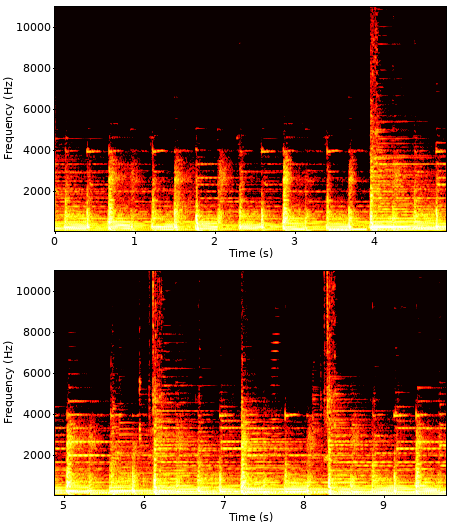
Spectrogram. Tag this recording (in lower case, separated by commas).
dinosaurs bellowing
